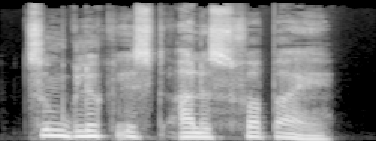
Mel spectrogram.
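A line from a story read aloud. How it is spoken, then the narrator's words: Tired reply. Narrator (German): entgegnete Mommsen müde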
